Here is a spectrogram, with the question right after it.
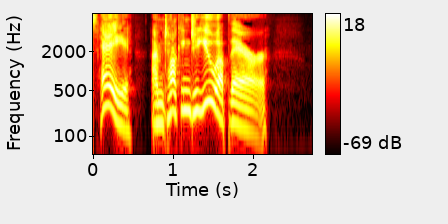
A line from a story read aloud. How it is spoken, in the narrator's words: Topanga looks up at her and shouts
